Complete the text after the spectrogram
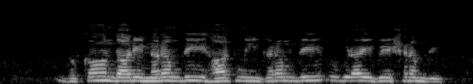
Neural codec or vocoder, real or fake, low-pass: none; real; 7.2 kHz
